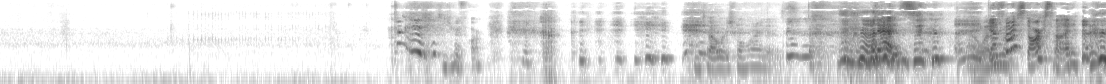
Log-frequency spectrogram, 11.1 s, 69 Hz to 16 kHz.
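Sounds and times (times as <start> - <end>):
person laughing: 3.9 - 7.2.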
